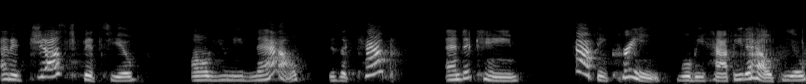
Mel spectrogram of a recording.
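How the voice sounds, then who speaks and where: Using a put-on character voice, a woman speaks at a fairly slow pace with long, frequent pauses. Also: medium pitch for a woman. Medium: read story.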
